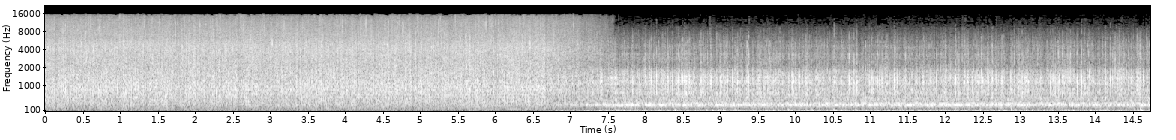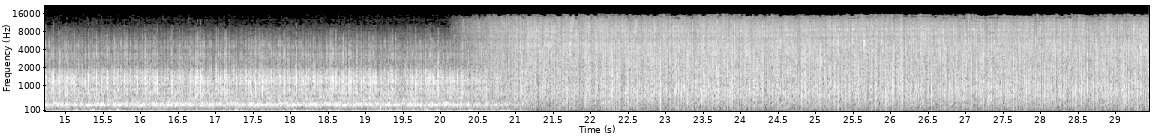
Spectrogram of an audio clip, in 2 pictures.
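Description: Heavy monsoon rain pouring down steadily. For about thirteen seconds in the middle, a steady low hum sits under it and the rain sounds duller.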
